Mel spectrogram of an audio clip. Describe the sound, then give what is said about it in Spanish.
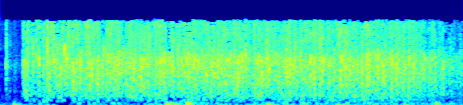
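A short, dense burst of audience applause, many hands clapping at once in a steady, loud wash that starts abruptly and holds for a few seconds without any voices. “Un aplauso para ellos. ellos Corto pero intenso.”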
